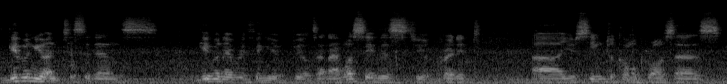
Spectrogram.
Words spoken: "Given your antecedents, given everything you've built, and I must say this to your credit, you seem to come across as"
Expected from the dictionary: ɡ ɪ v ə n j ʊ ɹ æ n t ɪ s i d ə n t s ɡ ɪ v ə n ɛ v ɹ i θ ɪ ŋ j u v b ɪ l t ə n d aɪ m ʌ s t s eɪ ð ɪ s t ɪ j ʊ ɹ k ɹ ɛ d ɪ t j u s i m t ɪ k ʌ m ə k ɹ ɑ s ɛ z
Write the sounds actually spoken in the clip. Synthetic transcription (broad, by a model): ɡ ɪ v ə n j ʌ ɹ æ n t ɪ s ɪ d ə n s ɡ ɪ v ə n ɛ v ɹ i θ ɪ ŋ j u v b ɪ l t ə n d aɪ m ʌ s t s eɪ ð ɪ s t ɪ j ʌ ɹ k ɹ ɛ d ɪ t j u s i m t ɪ k ʌ m ə k ɹ ɑ s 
